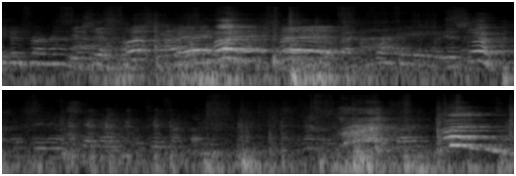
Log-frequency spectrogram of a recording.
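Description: Indistinct voices echoing in a large hall, with a few sharp thumps scattered through: kicks landing on taekwondo sparring chest protectors.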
